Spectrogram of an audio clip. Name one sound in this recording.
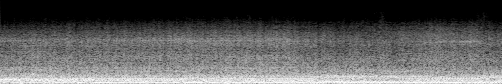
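A motorcycle engine drones loudly up close as the bike speeds along.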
